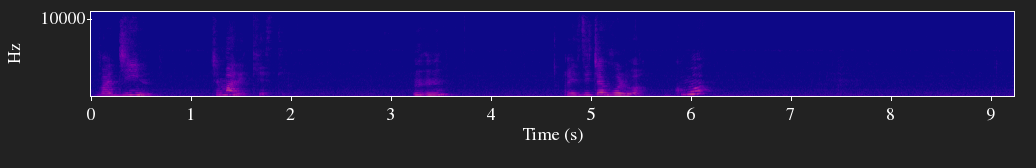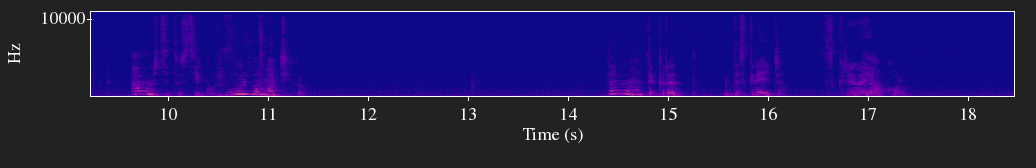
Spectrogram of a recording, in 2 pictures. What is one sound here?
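A young woman reads out short phrases close by, with long pauses.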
